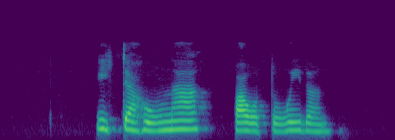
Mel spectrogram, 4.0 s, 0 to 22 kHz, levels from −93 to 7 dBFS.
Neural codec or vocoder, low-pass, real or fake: codec, 24 kHz, 0.9 kbps, WavTokenizer, medium speech release version 1; 7.2 kHz; fake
